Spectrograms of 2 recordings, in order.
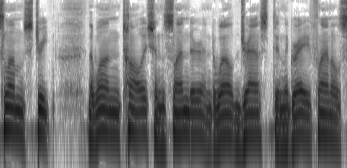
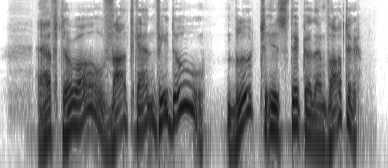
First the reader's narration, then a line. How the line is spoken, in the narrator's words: his brother saying to his fat wife, in that ineradicable German accent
